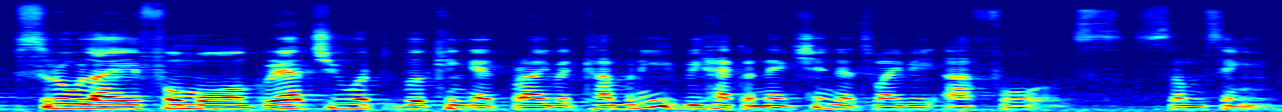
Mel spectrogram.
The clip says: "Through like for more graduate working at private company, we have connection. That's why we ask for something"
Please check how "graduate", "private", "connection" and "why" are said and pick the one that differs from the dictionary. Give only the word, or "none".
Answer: graduate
